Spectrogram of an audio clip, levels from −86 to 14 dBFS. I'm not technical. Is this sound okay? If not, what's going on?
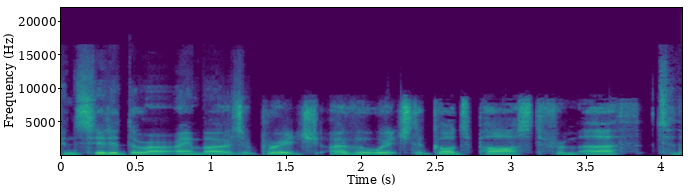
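No. There are two problems. The first is a call audio freeze from 0.61 to 0.80 s. For about 0.15 s the speech stops moving forward and the last bit of sound is stretched into a short fading buzz. The likely cause is that parts of the call were held up on the way, so the receiving end ran out of audio and filled the wait. When the audio resumes it picks up exactly where it stopped. Nothing is lost, but everything afterwards arrives slightly later.

The second is a call bitrate drop from 1.09 to 3.95 s. The connection signalled that it could carry much less data, so the speech was squeezed into a far smaller stream. The voice turns rough and muffled because crisp sounds above about 8 kHz are cut away. At its worst this lasts about 1.4 s. The clarity returns near the end of the clip.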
